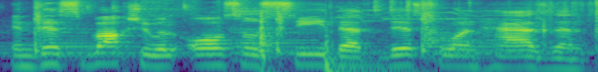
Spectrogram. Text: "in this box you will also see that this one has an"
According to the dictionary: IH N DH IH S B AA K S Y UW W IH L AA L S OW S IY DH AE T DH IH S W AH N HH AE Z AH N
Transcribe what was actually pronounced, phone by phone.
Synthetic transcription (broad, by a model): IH N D IH S B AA K S Y UW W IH L AA L S OW S IY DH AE T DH IH S W AH N HH AE Z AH N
